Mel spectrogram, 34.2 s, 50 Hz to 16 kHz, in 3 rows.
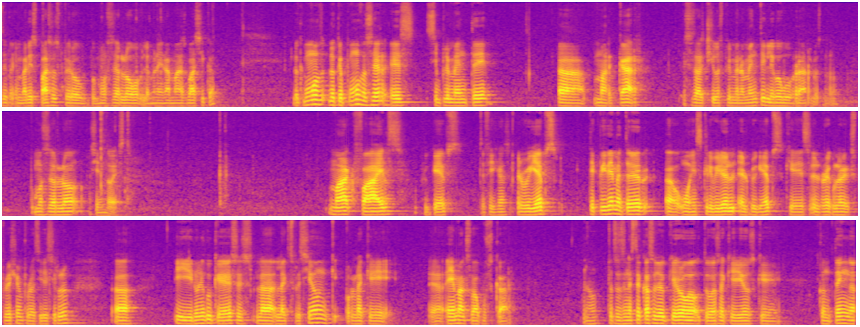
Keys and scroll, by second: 0.0 ctrl+shift+Left, 0.2 ctrl+shift+Left, 0.7 ctrl+Right, 1.0 Left, 1.4 Up, 1.7 Up, 1.9 Up, 2.0 Up, 12.9 shift+5, 14.1-14.8 typing.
